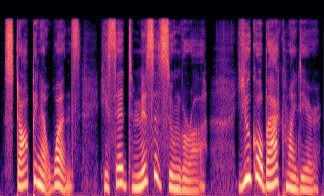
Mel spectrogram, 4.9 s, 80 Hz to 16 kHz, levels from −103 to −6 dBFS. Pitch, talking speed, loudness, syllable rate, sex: 210 Hz, 160 wpm, -18 LUFS, 3.9 syllables/s, female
